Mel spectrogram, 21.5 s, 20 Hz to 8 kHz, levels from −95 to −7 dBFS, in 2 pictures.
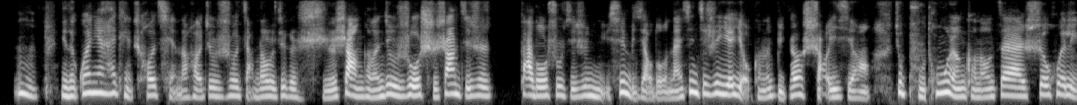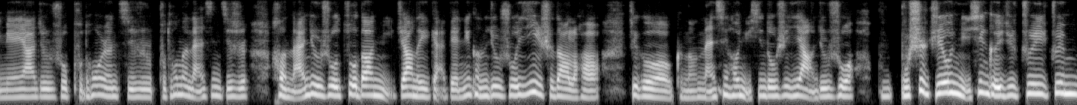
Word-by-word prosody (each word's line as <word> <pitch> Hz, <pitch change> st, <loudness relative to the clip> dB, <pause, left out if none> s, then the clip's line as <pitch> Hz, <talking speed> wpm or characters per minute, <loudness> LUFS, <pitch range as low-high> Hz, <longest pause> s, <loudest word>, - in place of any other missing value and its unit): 嗯， 235 Hz, -8 st, -1 dB, 0.2 s
你 205 Hz, -, 0 dB
的 195 Hz, -, +1 dB
观 260 Hz, +5 st, +2 dB
念 270 Hz, -1 st, +3 dB
还 255 Hz, +1 st, -1 dB
挺 210 Hz, -6 st, -6 dB
超 210 Hz, +2 st, -1 dB
前 210 Hz, -, -7 dB
的 165 Hz, -, -6 dB
哈， 170 Hz, -2 st, -3 dB
就 195 Hz, +4 st, -4 dB
是 185 Hz, -, -5 dB
说 200 Hz, +2 st, -3 dB
讲 180 Hz, -2 st, -8 dB
到 185 Hz, +2 st, 0 dB
了 190 Hz, -, 0 dB
这 205 Hz, +3 st, -4 dB
个 180 Hz, -1 st, -3 dB
时 155 Hz, +3 st, -5 dB
尚。 185 Hz, +1 st, +5 dB
可 180 Hz, -2 st, -3 dB
能 170 Hz, +3 st, -1 dB
就 225 Hz, -1 st, +2 dB
是 190 Hz, -, -4 dB
说 210 Hz, -1 st, +4 dB
时 175 Hz, -4 st, -2 dB
尚 245 Hz, +6 st, +4 dB
其 190 Hz, -3 st, -2 dB
实 205 Hz, -1 st, -2 dB, 0.3 s
大 220 Hz, -, +5 dB
多 200 Hz, 0 st, +2 dB
数 215 Hz, +1 st, -4 dB
其 180 Hz, -3 st, -5 dB
实 205 Hz, +3 st, -4 dB
女 190 Hz, -4 st, -2 dB
性 280 Hz, -2 st, +1 dB
比 -, -, -6 dB
较 -, -, -3 dB
多， 145 Hz, -, -5 dB
男 155 Hz, +4 st, -3 dB
性 285 Hz, +4 st, +3 dB
其 250 Hz, -, -2 dB
实 250 Hz, +2 st, 0 dB
也 230 Hz, -2 st, +4 dB
有， 205 Hz, -, 0 dB
可 165 Hz, -, -10 dB
能 185 Hz, +4 st, -3 dB
比 -, -, -2 dB
较 220 Hz, +3 st, +2 dB
少 -, -, -3 dB
一 175 Hz, -, +2 dB
些 175 Hz, -2 st, -4 dB
啊。 150 Hz, -3 st, -3 dB, 0.2 s
就 275 Hz, -, +1 dB
普 190 Hz, -7 st, -4 dB
通 270 Hz, +8 st, +2 dB
人 185 Hz, -, +2 dB
可 185 Hz, -, -6 dB
能 175 Hz, +2 st, -3 dB
在 205 Hz, -2 st, +3 dB
社 225 Hz, +4 st, -1 dB
会 235 Hz, +1 st, -2 dB
里 205 Hz, -5 st, -1 dB
面 170 Hz, +1 st, -5 dB
呀， 175 Hz, 0 st, 0 dB
就 180 Hz, 0 st, -3 dB
是 180 Hz, -, -2 dB
说 190 Hz, +1 st, -3 dB
普 -, -, -11 dB
通 225 Hz, +4 st, -2 dB
人 190 Hz, -2 st, -1 dB
其 175 Hz, -1 st, -4 dB
实 175 Hz, -1 st, -2 dB
普 180 Hz, -, -7 dB
通 210 Hz, +5 st, -4 dB
的 225 Hz, -, -1 dB
男 175 Hz, -2 st, -2 dB
性 205 Hz, +1 st, -4 dB
其 185 Hz, 0 st, -3 dB
实 190 Hz, 0 st, -3 dB, 0.2 s
很 215 Hz, -6 st, +1 dB
难 210 Hz, -, +1 dB
就 245 Hz, -, +3 dB
是 220 Hz, -, +3 dB
说 210 Hz, 0 st, +3 dB
做 220 Hz, +3 st, +2 dB
到 220 Hz, -1 st, +5 dB
你 205 Hz, +2 st, -2 dB
这 210 Hz, -, +3 dB
样 215 Hz, -, +5 dB
的 185 Hz, -, +1 dB
一 180 Hz, -, 0 dB
个 -, -, -3 dB
改 165 Hz, -, -12 dB
变， 170 Hz, 0 st, -3 dB
你 215 Hz, -, -1 dB
可 230 Hz, -, -1 dB
能 195 Hz, -, 0 dB
就 215 Hz, +2 st, 0 dB
是 200 Hz, -, -6 dB
说 215 Hz, -1 st, +2 dB
意 250 Hz, +3 st, +2 dB
识 195 Hz, -2 st, -4 dB
到 190 Hz, -2 st, +3 dB
了 160 Hz, -, -1 dB
哈。 160 Hz, 0 st, 0 dB, 0.3 s
这 215 Hz, -, -1 dB
个 170 Hz, -6 st, +3 dB
可 -, -, -9 dB
能 160 Hz, +2 st, -6 dB
男 155 Hz, 0 st, -2 dB
性 220 Hz, +4 st, -1 dB
和 210 Hz, -, +1 dB
女 205 Hz, -, 0 dB
性 205 Hz, -, -4 dB
都 200 Hz, 0 st, +2 dB
是 205 Hz, +1 st, -3 dB
一 200 Hz, -, -2 dB
样， 150 Hz, -7 st, +2 dB
就 185 Hz, -, +1 dB
是 185 Hz, -, -8 dB
说 195 Hz, -2 st, +1 dB, 0.2 s
不 190 Hz, -1 st, -7 dB
不 200 Hz, -, +3 dB
是 310 Hz, +1 st, +4 dB
只 245 Hz, +2 st, +1 dB
有 275 Hz, +1 st, +8 dB
女 215 Hz, -11 st, +5 dB
性 275 Hz, -, +2 dB
可 215 Hz, -4 st, +7 dB
以 200 Hz, -, +6 dB
去 210 Hz, +1 st, -1 dB
追 245 Hz, +3 st, +1 dB
追 265 Hz, +5 st, +1 dB
200 Hz, 375 characters per minute, -23 LUFS, 180-220 Hz, 0.3 s, 有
